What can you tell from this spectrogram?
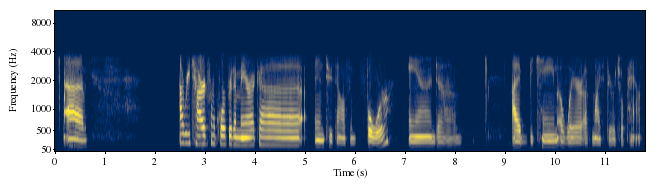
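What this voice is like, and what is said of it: Slightly hoarse voice. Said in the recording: “I'm a little hoarse this evening.”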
